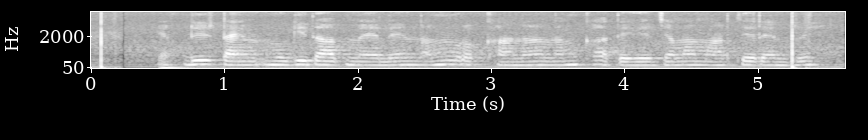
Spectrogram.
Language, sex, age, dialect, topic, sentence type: Kannada, female, 31-35, Dharwad Kannada, banking, question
